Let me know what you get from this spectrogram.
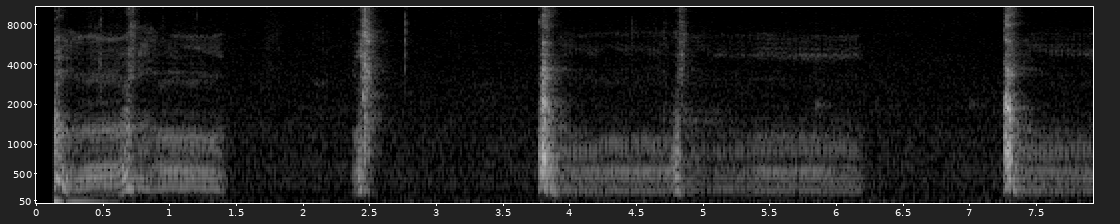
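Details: Christian, a protective puppy eager to play with the household cats, growls and barks indoors at nothing: drawn-out rough, buzzy growls broken by sharp, clipped barks roughly every one to two seconds.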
